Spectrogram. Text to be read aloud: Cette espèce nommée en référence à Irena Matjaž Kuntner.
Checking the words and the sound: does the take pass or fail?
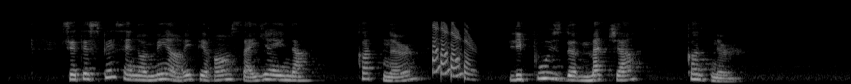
fail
